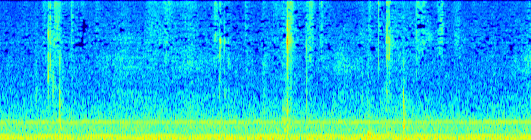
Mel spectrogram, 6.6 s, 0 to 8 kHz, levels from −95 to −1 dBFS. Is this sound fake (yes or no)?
yes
